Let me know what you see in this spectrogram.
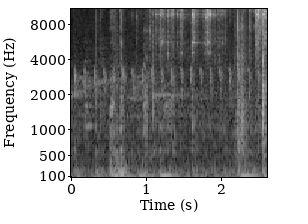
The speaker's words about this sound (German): Also, der größere eckige Schlüssel scheint für die Haustür hier unten zu sein.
